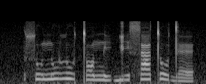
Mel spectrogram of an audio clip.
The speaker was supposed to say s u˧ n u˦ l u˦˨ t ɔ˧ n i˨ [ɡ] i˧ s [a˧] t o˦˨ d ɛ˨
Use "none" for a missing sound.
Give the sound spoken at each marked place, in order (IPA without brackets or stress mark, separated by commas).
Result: ɡ, a˦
